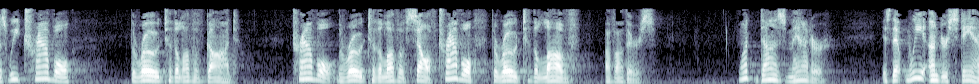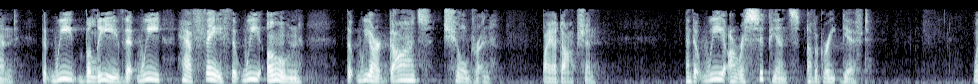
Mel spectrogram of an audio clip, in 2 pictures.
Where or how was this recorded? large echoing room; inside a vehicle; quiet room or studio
large echoing room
